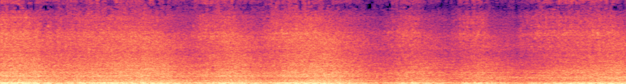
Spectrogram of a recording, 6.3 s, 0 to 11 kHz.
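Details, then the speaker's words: 1977 Toyota motorhome, engine fired up after sitting parked for months, possibly flooded: low surging idle swelling and sagging every second or so with a loose buzzy rattle, from the air filter housing, its mounting bolt lost. "Turns out the reason it sounds so bad is I've lost a bolt that connected the air filter to"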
